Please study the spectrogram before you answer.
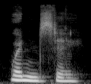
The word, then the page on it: keskiviikko: [ˈke̞skiˌʋiːkːo̞]; /ˈkes.kiˌviː.kːo/; /ˈkeskiviːkːo/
